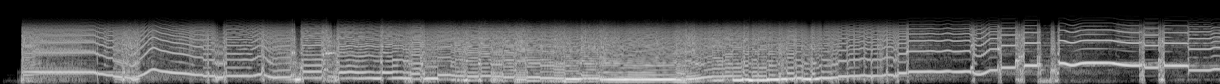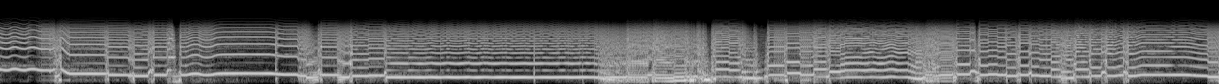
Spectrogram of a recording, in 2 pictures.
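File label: Highgain Lead Floyd Rose, guitar; Schecter C-1 FR-S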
